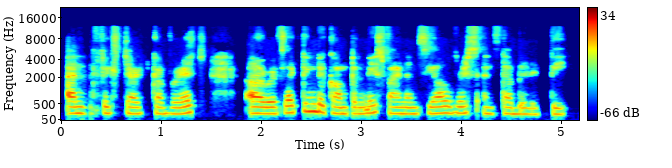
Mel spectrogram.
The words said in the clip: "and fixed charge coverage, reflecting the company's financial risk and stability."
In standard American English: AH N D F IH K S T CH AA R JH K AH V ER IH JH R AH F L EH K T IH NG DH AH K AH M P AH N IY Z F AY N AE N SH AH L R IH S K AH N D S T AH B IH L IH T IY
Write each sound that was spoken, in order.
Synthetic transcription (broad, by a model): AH N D F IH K S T CH AA R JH K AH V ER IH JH R AH F L EH K T IH NG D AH K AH M P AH N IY S F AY N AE N S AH L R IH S AH N D S T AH B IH L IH T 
